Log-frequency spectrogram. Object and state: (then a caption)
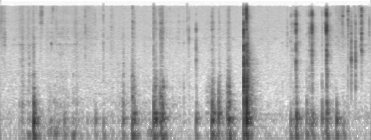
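Plaster block being scraped and chipped. A small metal pick scrapes and chips at a palm-sized, solid white plaster excavation block with a ridged shell shape, held in one hand, with loose plaster crumbs around it. A series of light, short taps and scratchy scrapes stands out over a steady low hum, each click dying away almost instantly.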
